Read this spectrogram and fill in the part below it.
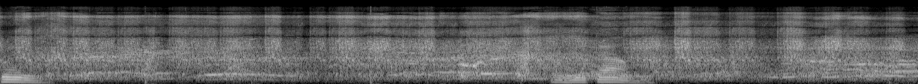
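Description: Cartoonish game sound effects of shots popping and zapping play rapidly.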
